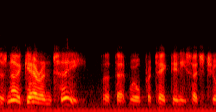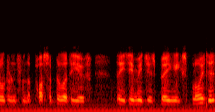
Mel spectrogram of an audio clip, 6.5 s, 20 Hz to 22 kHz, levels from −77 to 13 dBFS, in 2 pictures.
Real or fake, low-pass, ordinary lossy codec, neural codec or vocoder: real; 7.2 kHz; AAC, 48 kbps; none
